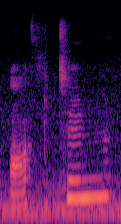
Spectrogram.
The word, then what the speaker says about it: often: of like listen, how there was that t sound that really didn't show up, like it was kind of like a silent letter. So often, sometimes you'll hear somebody pronounce it often.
